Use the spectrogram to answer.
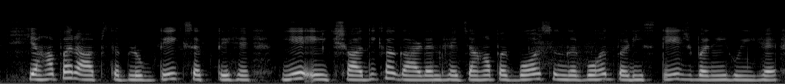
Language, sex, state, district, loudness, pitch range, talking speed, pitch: Hindi, female, Uttarakhand, Uttarkashi, -28 LUFS, 210-235 Hz, 185 wpm, 215 Hz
